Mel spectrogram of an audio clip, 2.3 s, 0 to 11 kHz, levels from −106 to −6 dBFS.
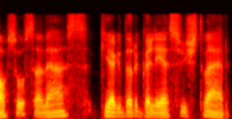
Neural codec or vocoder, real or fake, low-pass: codec, 16 kHz, 1 kbps, X-Codec, HuBERT features, trained on LibriSpeech; fake; 7.2 kHz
